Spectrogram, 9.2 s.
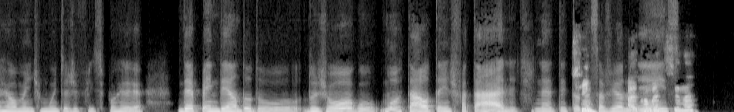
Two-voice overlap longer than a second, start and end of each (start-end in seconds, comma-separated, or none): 7.1-8.6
